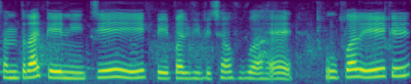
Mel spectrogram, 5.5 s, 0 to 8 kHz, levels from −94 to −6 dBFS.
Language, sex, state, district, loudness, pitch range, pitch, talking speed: Hindi, male, Madhya Pradesh, Katni, -17 LUFS, 210-250 Hz, 230 Hz, 120 wpm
